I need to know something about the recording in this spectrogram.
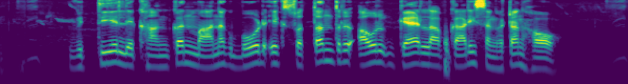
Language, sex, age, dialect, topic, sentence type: Bhojpuri, male, 18-24, Western, banking, statement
